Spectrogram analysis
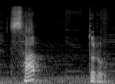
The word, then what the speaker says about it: ছাত্র: যেমন দেখেন ছাত্র, এখানেও কিন্তু তয়ের সাথে রফালা রয়েছে, সেক্ষেত্রে উচ্চারণটা ছাত্র, অর্থাৎ দ্বিতীয় উচ্চারণ।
